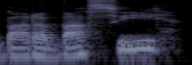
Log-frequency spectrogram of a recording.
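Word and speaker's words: Barabási: Next one, number 8, is The Formula by Albert Laszlo Barabasi. That's almost certainly not how you pronounce his name because he's Polish, but that's close.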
